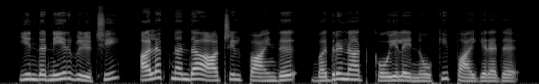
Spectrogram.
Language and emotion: Tamil, neutral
